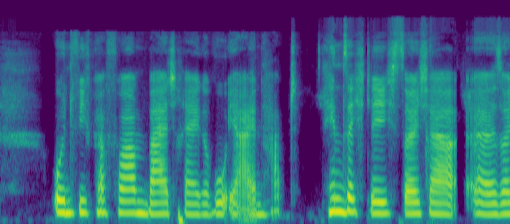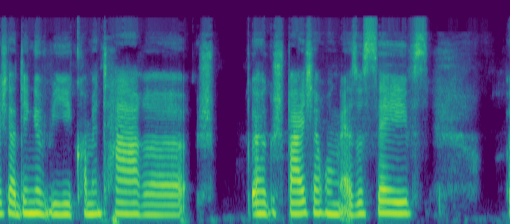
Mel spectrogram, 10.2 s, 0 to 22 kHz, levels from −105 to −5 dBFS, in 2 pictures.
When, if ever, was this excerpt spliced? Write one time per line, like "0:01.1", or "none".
0:04.5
